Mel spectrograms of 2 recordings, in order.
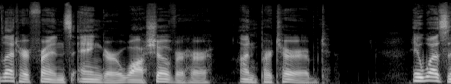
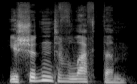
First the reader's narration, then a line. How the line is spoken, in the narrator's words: Kate snapped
